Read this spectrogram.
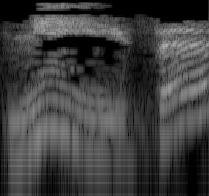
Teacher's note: الثاء مرققة لكن القاف مفخمة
